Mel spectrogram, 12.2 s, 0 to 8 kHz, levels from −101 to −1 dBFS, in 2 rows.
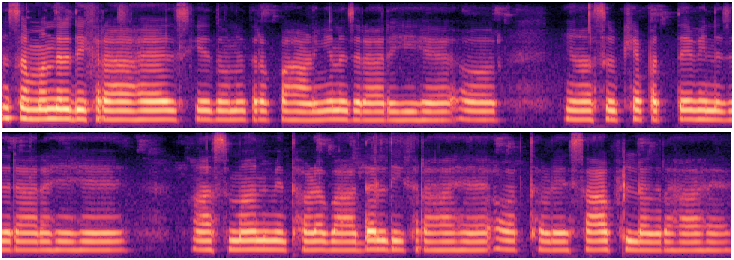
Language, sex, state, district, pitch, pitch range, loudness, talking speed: Hindi, female, Bihar, Sitamarhi, 205 Hz, 200-210 Hz, -16 LUFS, 170 wpm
